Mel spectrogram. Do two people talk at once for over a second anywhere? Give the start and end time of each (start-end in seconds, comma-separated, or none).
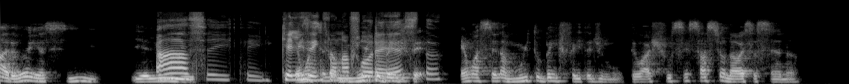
2.9-4.4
